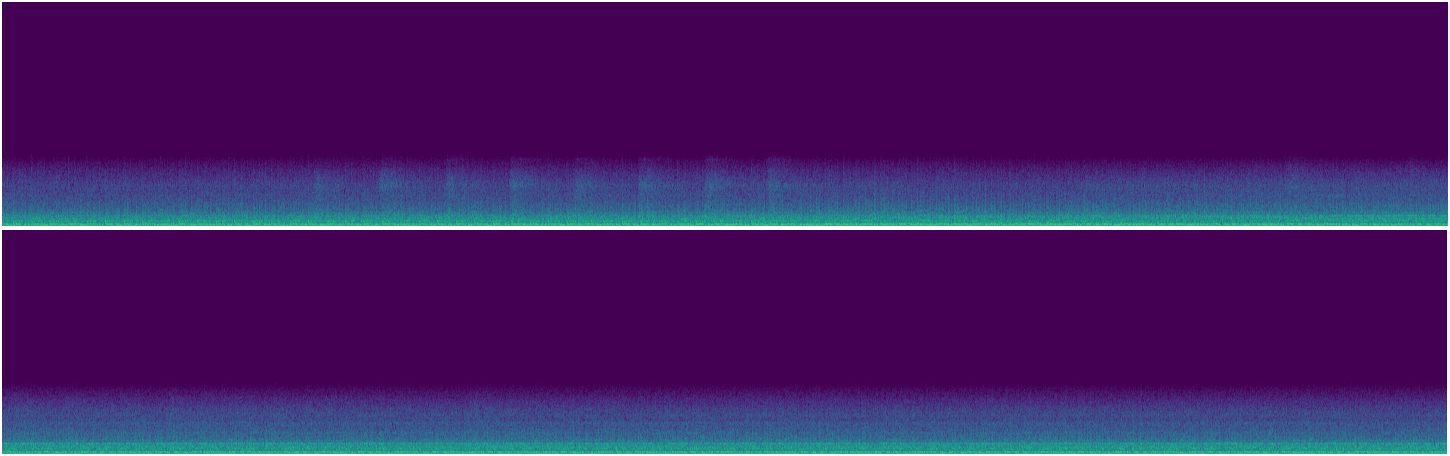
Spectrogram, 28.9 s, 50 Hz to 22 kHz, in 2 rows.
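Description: Volvo D11 11-litre inline-six diesel engine running at a steady idle.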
